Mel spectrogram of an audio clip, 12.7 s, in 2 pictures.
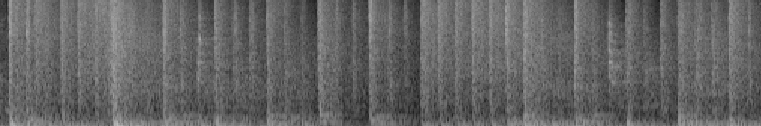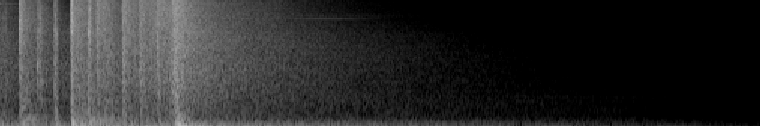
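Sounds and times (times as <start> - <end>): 
industrial drums: 0.0 - 10.1.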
